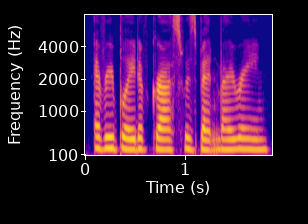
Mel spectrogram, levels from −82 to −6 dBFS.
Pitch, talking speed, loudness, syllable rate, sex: 215 Hz, 255 wpm, -18 LUFS, 6.4 syllables/s, female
